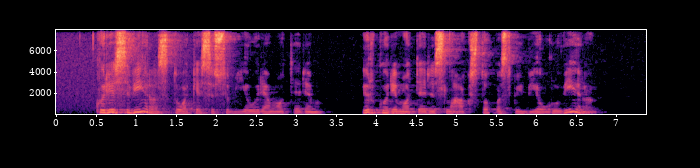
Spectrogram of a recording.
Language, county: Lithuanian, Alytus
